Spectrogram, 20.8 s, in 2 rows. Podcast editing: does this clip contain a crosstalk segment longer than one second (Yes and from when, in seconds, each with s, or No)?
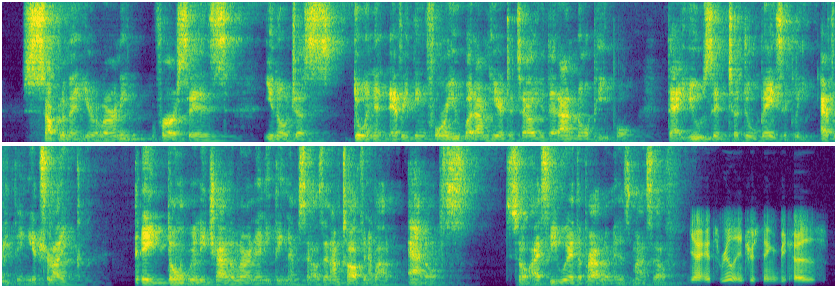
No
